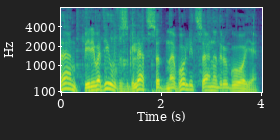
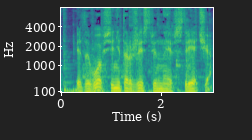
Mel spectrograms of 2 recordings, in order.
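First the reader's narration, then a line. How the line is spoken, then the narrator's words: Tired. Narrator (Russian): устало произнес он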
